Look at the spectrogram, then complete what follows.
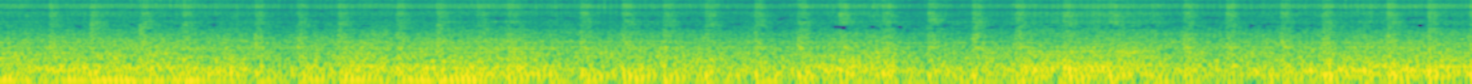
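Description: Vintage snowmobile's two-stroke engine idling steadily.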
